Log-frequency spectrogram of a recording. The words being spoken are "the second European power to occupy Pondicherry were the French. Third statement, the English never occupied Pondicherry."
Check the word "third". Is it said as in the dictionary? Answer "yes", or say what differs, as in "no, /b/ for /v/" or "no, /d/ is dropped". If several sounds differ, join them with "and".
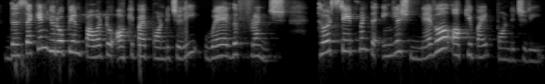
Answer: no, /t/ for /θ/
